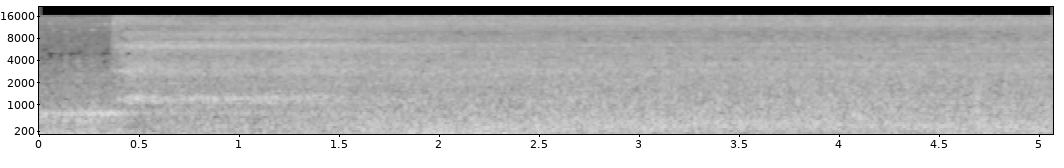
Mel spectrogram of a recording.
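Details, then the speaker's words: International 4700 7.3 Powerstroke truck with PTO-driven Vanair 185 UDEC rotary screw compressor after PTO rewiring: loud steady hiss of air from a partly opened outlet; compressor building and holding pressure, normal. "yeah the compressor turns on and is building up pressure and everything and seems to be working fine"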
